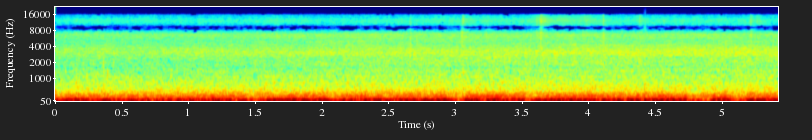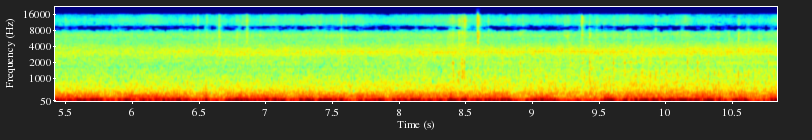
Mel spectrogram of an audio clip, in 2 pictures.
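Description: Low, steady rumble of a car driving on a wet road, heard from inside the cabin.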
